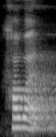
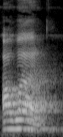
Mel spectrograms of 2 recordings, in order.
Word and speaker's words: hour: In number 9, the spelling has an H at start, but that H is silent. We don't say hour, we say hour.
